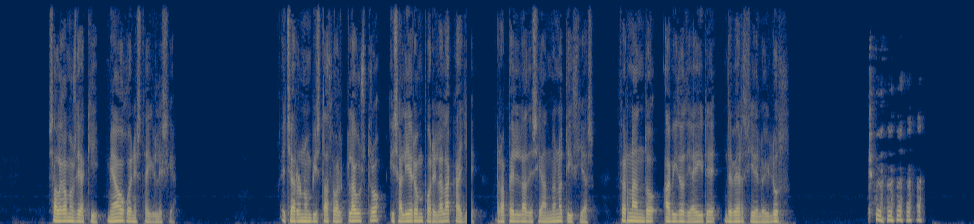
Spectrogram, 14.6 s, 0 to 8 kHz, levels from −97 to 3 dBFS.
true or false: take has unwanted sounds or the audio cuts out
true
